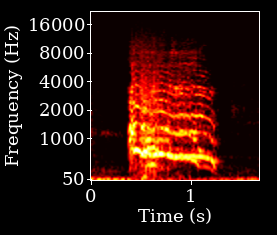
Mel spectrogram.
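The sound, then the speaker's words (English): A loud turkey gobble bursts out for about a second, a harmonically rich call that wavers and slides downward in pitch before cutting off, with no talking around it. “I think that was two turkeys.”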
